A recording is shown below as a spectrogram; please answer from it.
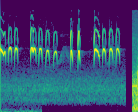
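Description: In a quiet redwood forest, a pygmy nuthatch chatters in quick bursts of high, piping notes, several rapid series of chirps repeating closely, ending with an abrupt low thump.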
